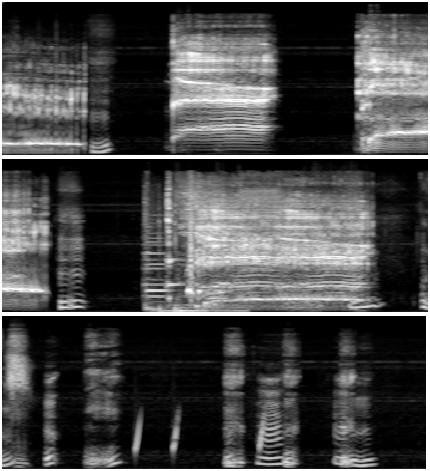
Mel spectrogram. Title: original: Burping Madness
